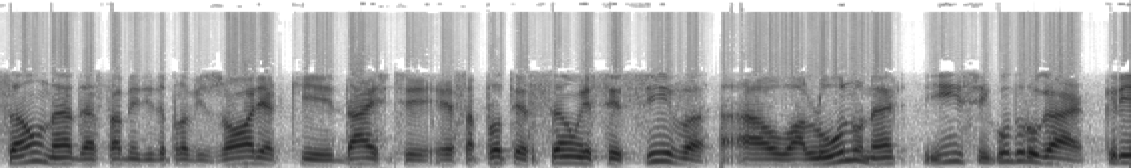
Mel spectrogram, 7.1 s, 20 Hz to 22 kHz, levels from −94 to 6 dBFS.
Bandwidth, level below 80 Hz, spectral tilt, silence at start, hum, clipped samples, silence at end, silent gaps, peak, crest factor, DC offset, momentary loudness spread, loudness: over 20 kHz; -60 dBFS; -5.5 dB/octave; 0 s; none; under 0.1%; 0 s; none; 0 dBFS; 12 dB; under 0.1%; 7 LU; -13 LUFS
